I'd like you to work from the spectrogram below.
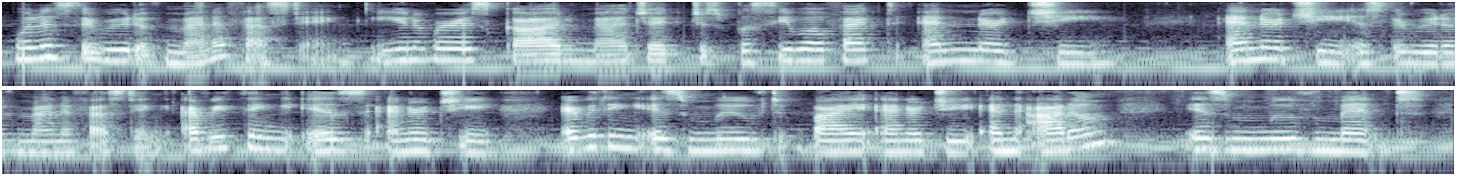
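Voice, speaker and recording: The audio is low quality: a middle-aged Canadian woman's medium-pitched, gravelly voice at normal speed over music, picked up by a phone at arm's length. She's a dating coach hosting a livestream from a small home room with shelves, casually reading and answering comments and driving points home by repeating them.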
